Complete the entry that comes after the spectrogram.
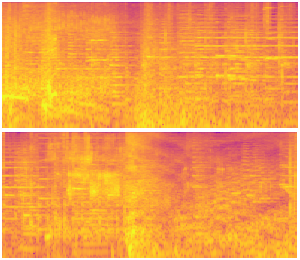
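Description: A rock smashed open in the video game Tears of the Kingdom, with a loud crashing impact near the start and another heavy hit around the middle, over busy game music and effects.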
